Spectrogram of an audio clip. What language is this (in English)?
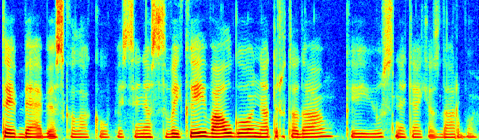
Lithuanian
